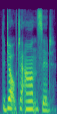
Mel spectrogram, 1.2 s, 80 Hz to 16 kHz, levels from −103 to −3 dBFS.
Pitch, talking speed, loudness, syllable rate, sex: 240 Hz, 155 wpm, -18 LUFS, 6.0 syllables/s, female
